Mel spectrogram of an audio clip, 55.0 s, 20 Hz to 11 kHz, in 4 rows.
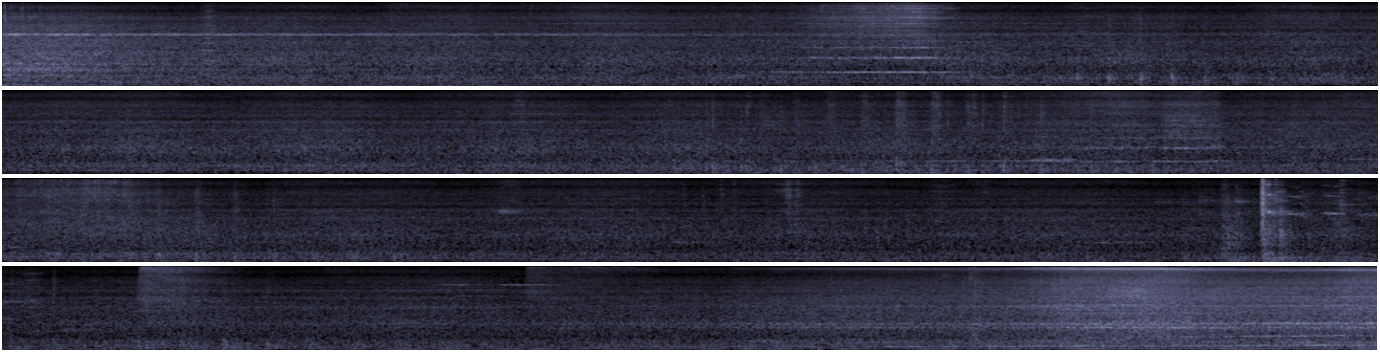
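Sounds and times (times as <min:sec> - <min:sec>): train wheels rumbling on rail: 0:00.0 - 0:55.0
faint wheel squeal: 0:45.6 - 0:46.8.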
